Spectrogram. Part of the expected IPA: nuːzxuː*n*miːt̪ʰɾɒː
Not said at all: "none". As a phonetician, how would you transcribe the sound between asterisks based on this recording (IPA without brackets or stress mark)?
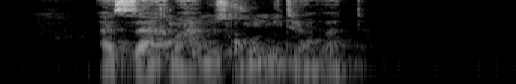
n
